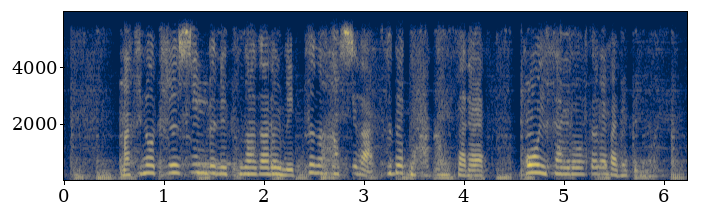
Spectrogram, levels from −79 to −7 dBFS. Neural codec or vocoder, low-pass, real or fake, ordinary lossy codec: codec, 44.1 kHz, 1.7 kbps, Pupu-Codec; 5.4 kHz; fake; Opus, 32 kbps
